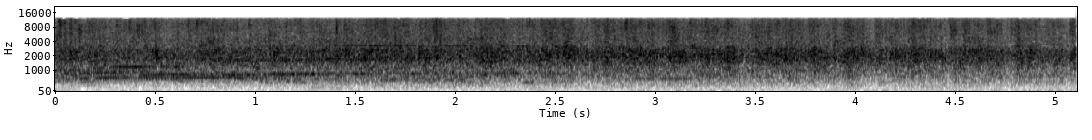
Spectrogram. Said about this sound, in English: God, I wish every time I picked up the phone I had applause like that.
